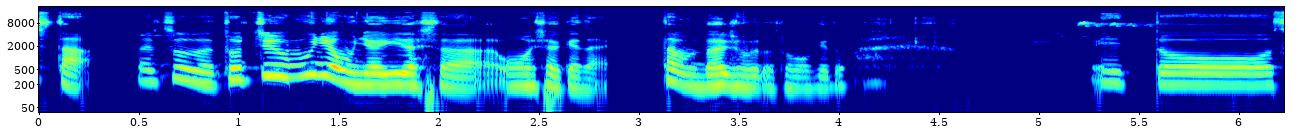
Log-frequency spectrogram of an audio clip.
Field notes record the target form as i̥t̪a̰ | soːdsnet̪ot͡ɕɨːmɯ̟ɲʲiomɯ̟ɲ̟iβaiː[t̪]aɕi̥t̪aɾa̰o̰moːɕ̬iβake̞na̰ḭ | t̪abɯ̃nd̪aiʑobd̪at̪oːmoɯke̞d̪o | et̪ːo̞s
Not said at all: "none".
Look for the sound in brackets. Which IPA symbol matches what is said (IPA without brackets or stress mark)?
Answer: d̪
